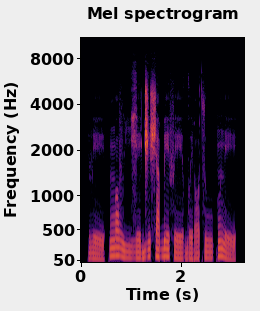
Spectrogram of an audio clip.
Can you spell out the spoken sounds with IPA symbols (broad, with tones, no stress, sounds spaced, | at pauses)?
β eː˨ | ŋ ɔ˦ v iː˨ ɣ e˨ d͡ʒ ɪ˦ ʃ a˦ ɓ e˦ f eː˨ ɡʷ e˨ ɾ ɔ˨ t͡s uː˨ kʷ ũ˦ n eː˨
